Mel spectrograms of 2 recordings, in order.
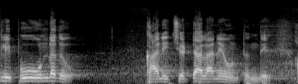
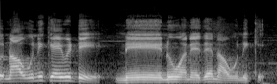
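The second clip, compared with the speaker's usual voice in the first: ordinary talk, nothing marked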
